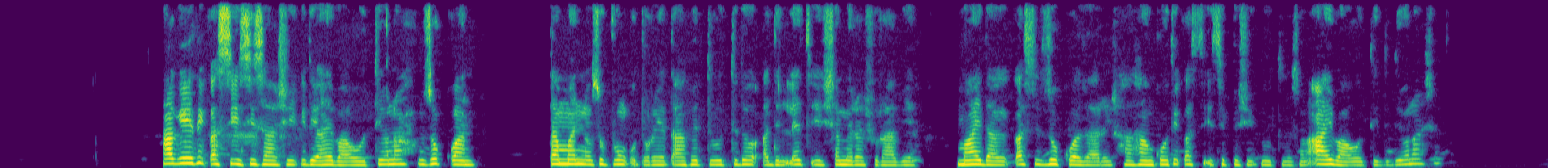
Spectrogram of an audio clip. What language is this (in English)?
Wolaytta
